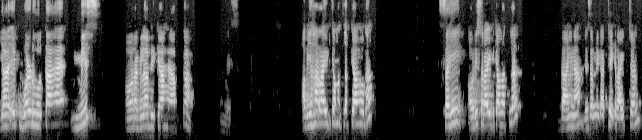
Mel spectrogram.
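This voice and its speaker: A woman's voice: fairly high pitch, unhurried, long pauses, dry recording. A woman teacher. She gives a classroom grammar lesson, spells words out letter by letter and repeats them, and asks the class questions that she then answers herself.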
